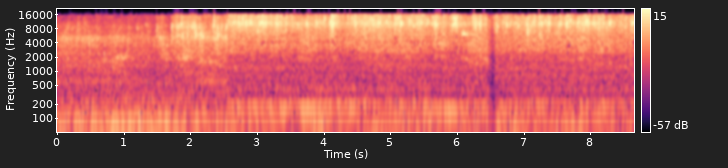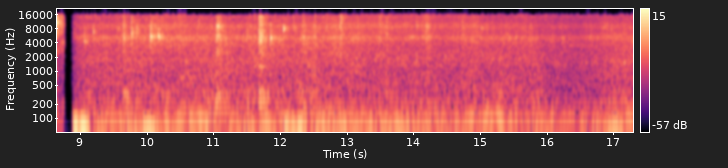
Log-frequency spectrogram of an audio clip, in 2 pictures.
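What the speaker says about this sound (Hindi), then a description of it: "तो अब हम चनों को फ्राई कर लेंगे।" Chickpeas fry in hot oil in small batches for dhaba-style chana lehsun, giving a steady, close hissing sizzle that continues throughout with occasional light clicks.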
